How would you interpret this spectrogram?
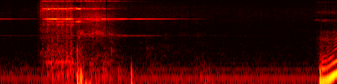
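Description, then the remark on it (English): A telephone bell rings once in a short, jangling burst, loud, then fades to a low background hum before a brief rising tone cuts in at the end. “This confounded phone's tinging, I wonder who it is.”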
